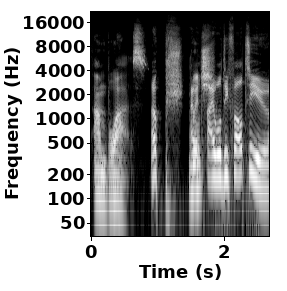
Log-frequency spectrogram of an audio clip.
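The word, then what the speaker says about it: Amboise: for the French people if I didn't pronounce it right go yourself it might be amoa no I it has an S I looked it up I know but a lot of times the s in in French is silent so like um yeah I said but then I looked up a video and and they said it's Amis I will default to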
